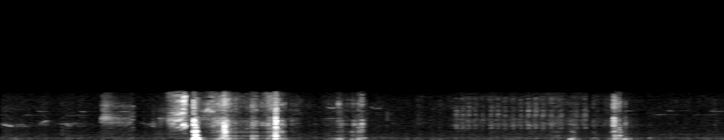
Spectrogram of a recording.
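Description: Blue tit moving about inside a wooden nest box: scratching and knocking of its feet on the wood. The loudest knocks come about two seconds in, followed by a spell of fast faint ticking and one more knock near the end.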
